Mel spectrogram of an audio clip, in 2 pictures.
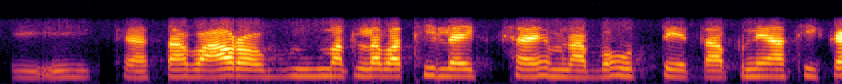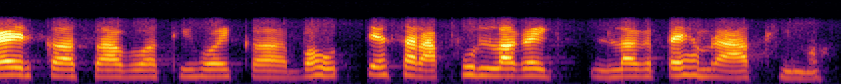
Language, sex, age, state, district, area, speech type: Maithili, female, 18-30, Bihar, Begusarai, urban, conversation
